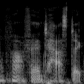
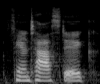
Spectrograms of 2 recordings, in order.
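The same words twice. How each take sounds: First: Quiet unvoiced aside; whispered correction. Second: Said in the usual way. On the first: Real, not acted. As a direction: take it back under your breath.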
